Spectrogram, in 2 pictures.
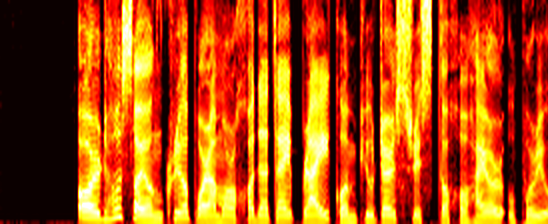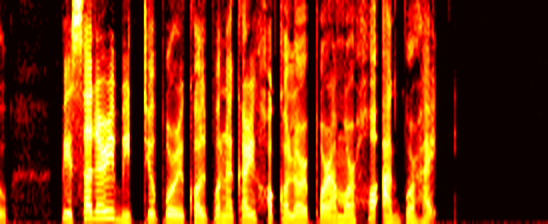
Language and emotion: Assamese, neutral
